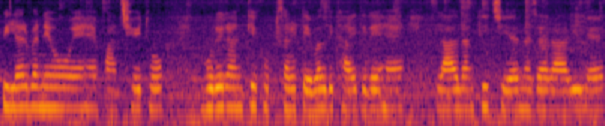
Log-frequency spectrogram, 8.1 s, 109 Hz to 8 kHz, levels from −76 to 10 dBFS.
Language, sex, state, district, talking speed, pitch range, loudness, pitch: Hindi, female, Chhattisgarh, Raipur, 185 wpm, 190-200 Hz, -15 LUFS, 195 Hz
